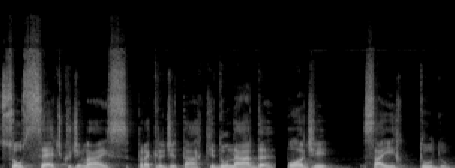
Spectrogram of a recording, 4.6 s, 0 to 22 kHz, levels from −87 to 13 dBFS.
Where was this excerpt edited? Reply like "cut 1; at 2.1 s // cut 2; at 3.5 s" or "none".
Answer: cut 1; at 2.8 s

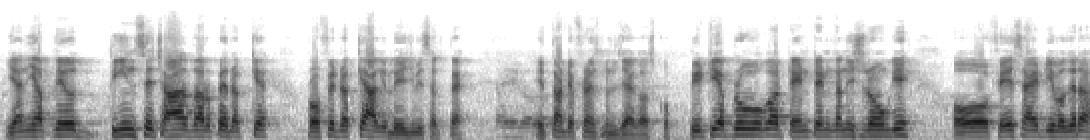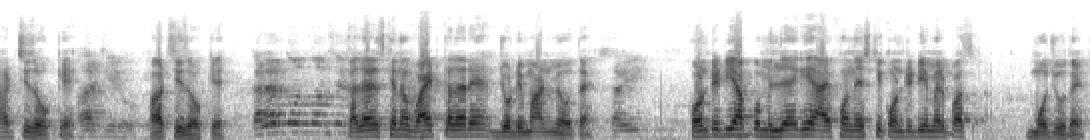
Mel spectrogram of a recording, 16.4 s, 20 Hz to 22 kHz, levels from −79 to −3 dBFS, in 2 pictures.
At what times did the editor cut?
none

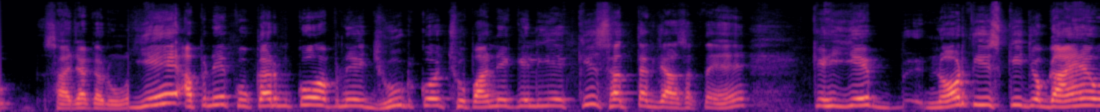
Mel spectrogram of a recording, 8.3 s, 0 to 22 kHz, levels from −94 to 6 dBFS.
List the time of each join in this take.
cut 1; at 0.9 s

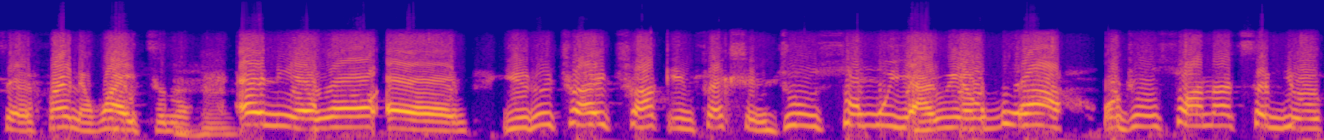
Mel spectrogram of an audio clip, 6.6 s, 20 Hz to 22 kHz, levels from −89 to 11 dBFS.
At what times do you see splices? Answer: none

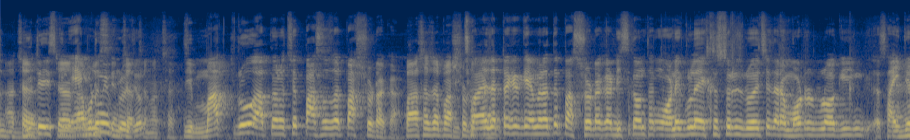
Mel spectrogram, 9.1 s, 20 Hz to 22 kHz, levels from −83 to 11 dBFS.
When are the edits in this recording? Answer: cut 1; at 6.6 s

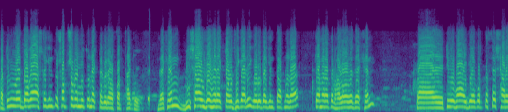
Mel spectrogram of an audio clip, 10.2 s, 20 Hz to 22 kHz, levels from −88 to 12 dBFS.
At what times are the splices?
cut 1; at 3.0 s

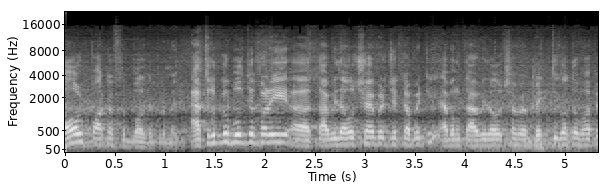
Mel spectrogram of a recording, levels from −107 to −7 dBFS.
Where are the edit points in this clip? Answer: cut 1; at 1.1 s

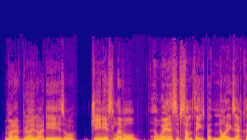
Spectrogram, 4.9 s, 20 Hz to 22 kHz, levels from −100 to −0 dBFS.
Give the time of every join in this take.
none

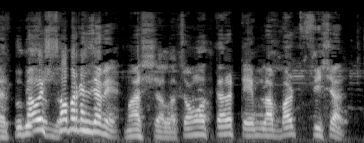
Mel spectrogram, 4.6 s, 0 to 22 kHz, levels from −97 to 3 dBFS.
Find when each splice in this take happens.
none

